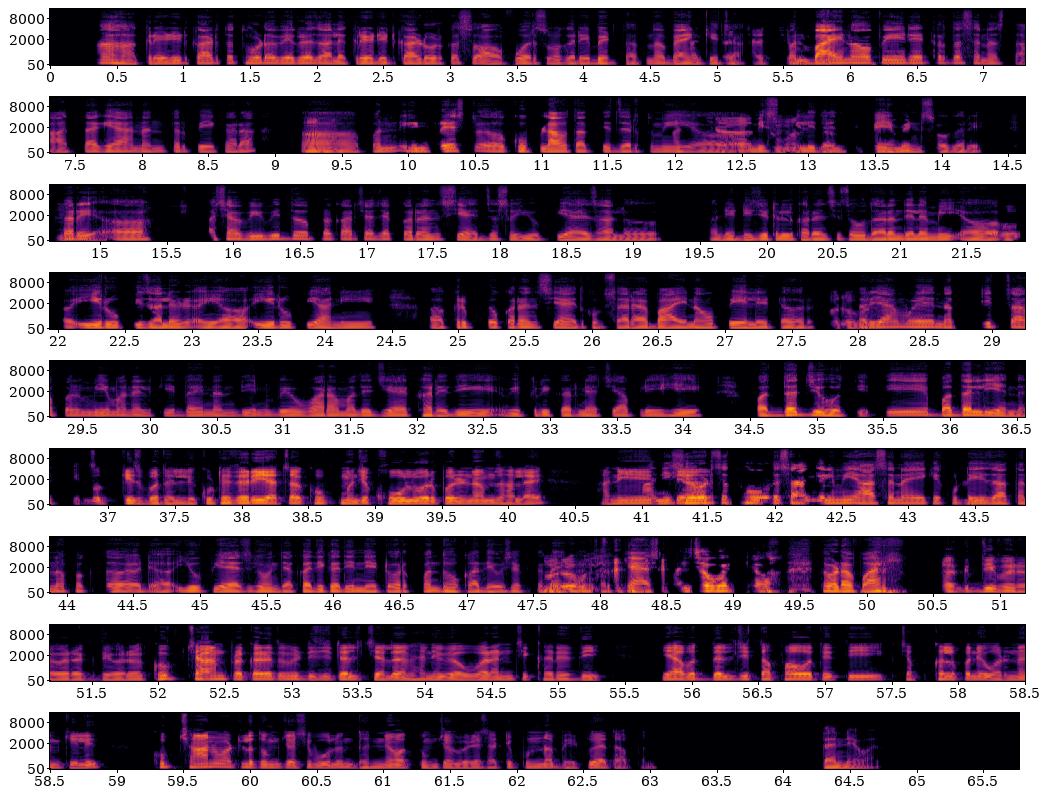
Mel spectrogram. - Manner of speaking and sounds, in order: in English: "ऑफर्स"; other background noise; "नक्कीच" said as "बक्कीच"; laugh; laughing while speaking: "कॅशपण सोबत"; laughing while speaking: "अगदी बरोबर, अगदी बरोबर"
- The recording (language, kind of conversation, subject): Marathi, podcast, डिजिटल चलन आणि व्यवहारांनी रोजची खरेदी कशी बदलेल?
